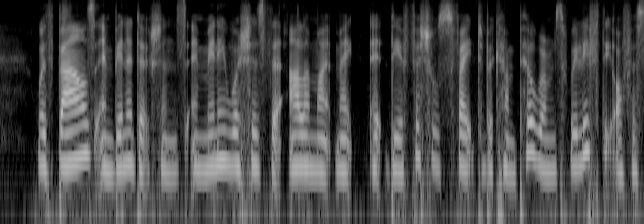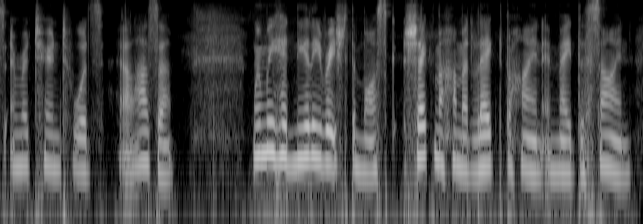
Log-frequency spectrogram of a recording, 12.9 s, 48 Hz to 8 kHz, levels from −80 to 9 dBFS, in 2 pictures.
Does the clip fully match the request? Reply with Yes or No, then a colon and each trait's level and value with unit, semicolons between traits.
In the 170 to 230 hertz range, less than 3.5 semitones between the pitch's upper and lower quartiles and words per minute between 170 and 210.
Yes: medium, 185 Hz; average, 2.9 semitones; average, 195 wpm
